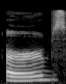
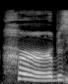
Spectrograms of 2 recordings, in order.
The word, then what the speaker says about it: herbs: knew how to use herbs or as you would say herbs yes they're both correct pronunciations they were viewed as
